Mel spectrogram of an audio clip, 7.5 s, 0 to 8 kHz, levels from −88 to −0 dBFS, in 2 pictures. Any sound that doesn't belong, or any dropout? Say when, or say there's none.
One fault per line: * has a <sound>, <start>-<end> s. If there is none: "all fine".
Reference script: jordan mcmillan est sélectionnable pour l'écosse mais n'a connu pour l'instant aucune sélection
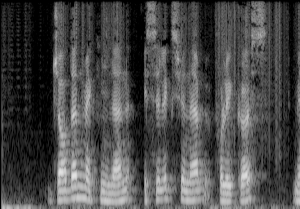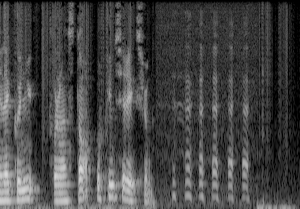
* has a laugh, 5.9-6.9 s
